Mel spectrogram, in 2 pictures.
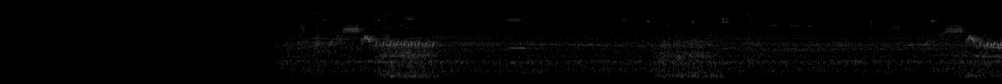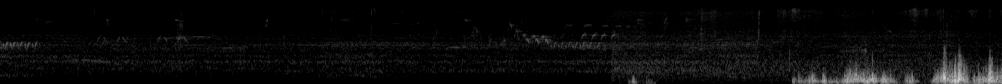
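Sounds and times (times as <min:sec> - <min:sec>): distant birdsong: 0:02.7 - 0:20.0.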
